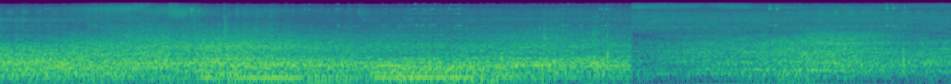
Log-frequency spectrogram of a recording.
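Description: Road traffic: vehicles passing with engine and tyre noise, while a truck approaches. The sound cuts off suddenly about eight seconds in, leaving a quieter outdoor hiss.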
